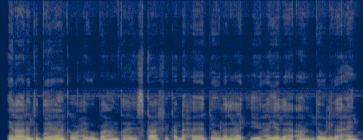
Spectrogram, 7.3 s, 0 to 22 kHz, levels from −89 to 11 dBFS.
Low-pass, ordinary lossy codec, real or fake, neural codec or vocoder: none; none; real; none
